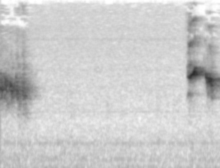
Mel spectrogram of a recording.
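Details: Asian pied starling, used as tutor audio for training pet songbirds: two short harsh chattering bursts separated by over two seconds of quiet, with a faint steady hum behind.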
